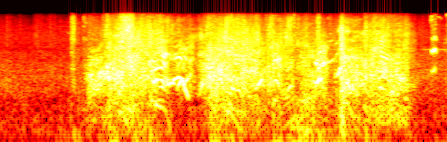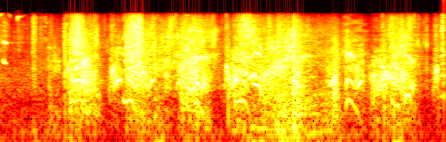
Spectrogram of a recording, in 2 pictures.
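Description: Wild dogs snarl and growl up close.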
